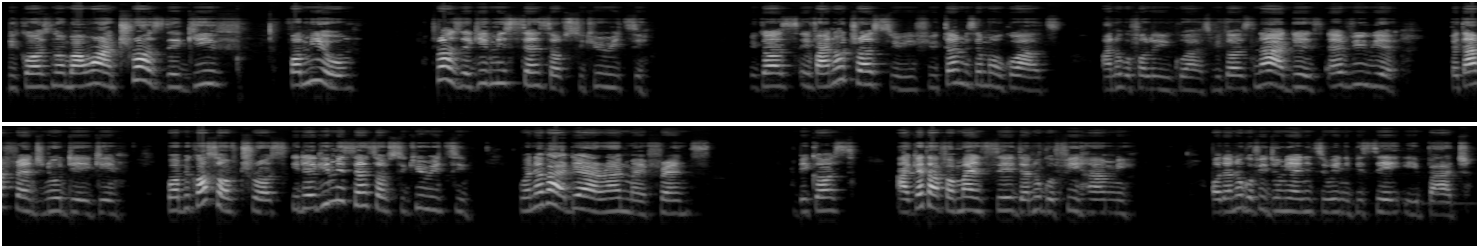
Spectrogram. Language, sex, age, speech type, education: Nigerian Pidgin, male, 60+, spontaneous, tertiary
